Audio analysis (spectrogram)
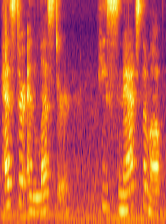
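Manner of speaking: usual speaking voice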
